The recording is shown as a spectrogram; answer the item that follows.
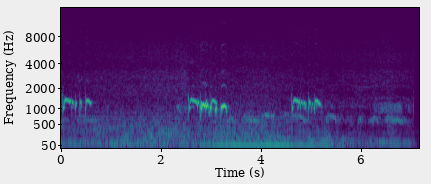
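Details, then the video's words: Loud song of a local zebra dove, used as a lure to get caged birds singing: three bright, bubbling phrases of rapid rolling coos about two seconds apart over a steady hiss of background noise. "Perkutut lokal gacor, suara seperti ini bagus sekali untuk melatih burung perkutut cepat bunyi."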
